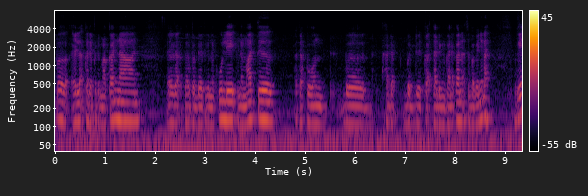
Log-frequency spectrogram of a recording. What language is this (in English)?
Malay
